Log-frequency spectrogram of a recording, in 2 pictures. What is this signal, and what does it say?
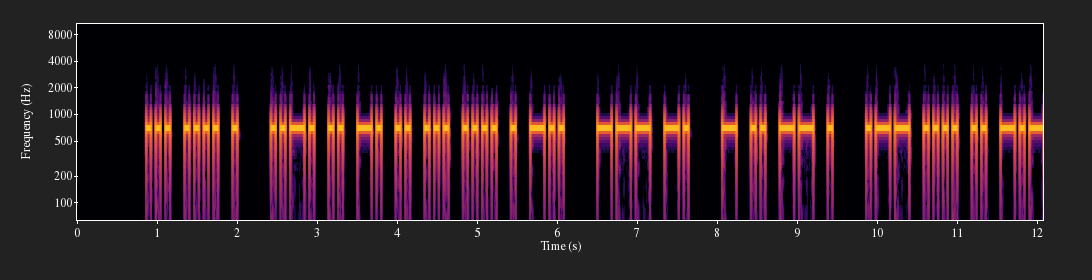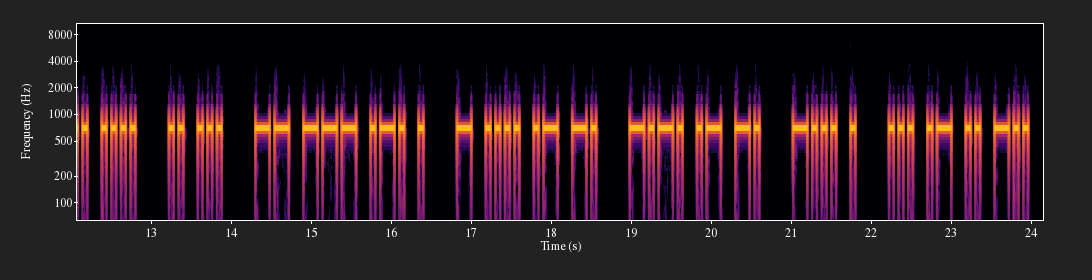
Morse code, heard as a keyed tone, about 21 wpm, 700 Hz. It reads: SHE FINISHED ON TIME WHICH IS MORE THAN CAN BE SAID
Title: Sentences with 8-Word Phrases - 20wpm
